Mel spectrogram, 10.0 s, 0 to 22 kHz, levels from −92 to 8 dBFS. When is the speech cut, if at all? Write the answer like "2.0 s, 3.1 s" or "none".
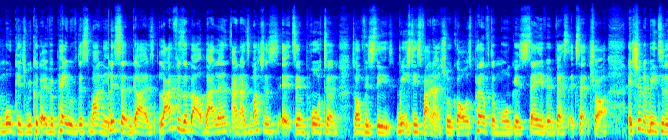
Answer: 1.6 s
